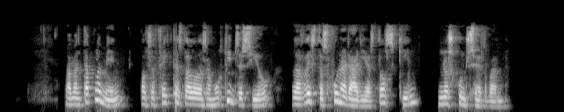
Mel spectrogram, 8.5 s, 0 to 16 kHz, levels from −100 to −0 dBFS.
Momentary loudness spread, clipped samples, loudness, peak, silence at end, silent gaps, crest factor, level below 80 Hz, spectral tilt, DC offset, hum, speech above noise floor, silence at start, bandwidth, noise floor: 11 LU; under 0.1%; -20 LUFS; -2 dBFS; 0.9 s; 2.01-2.11 s, 4.29-4.38 s, 6.44-6.56 s; 18 dB; -66 dBFS; -4 dB/octave; under 0.1%; none; 37 dB; 1 s; 7.8 kHz; -57 dBFS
